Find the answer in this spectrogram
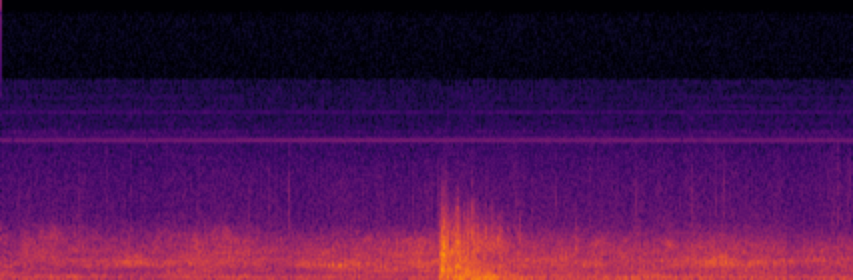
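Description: Steady fighter-aircraft engine noise. About four seconds in comes a sudden, much louder burst that lasts about half a second, then the steady engine noise goes on.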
